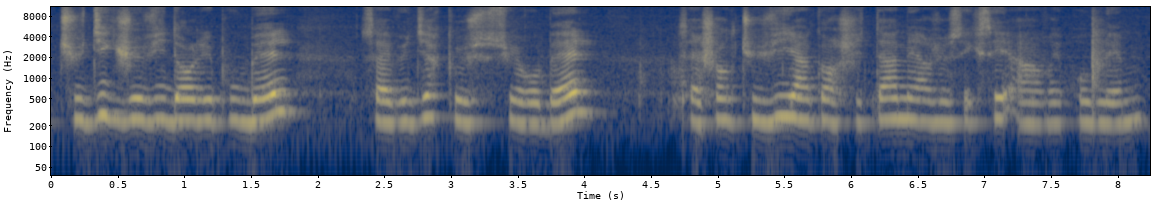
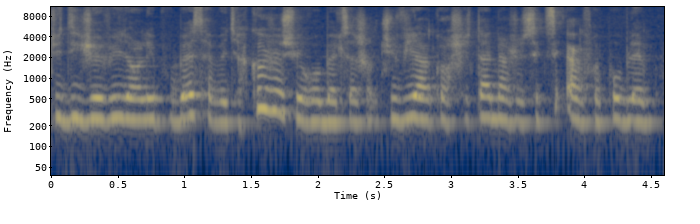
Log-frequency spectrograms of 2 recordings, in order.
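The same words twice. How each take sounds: First: It is said more slowly. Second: It is said at normal speed.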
